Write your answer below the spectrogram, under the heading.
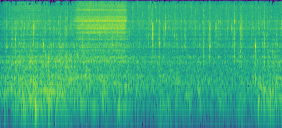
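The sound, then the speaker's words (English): Underwater bubbling heard as a dense, steady wash of gurgling, rushing water noise that keeps up without a break from start to end, with no voices. “Hey, sounds like we're underwater.”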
